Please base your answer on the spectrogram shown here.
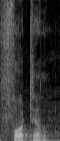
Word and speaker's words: Fotel: Me we pronounce Fotel. Fotel. But watu wengi usema Fotel.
